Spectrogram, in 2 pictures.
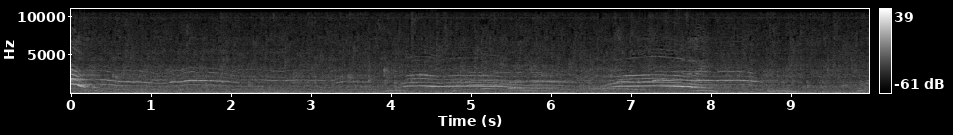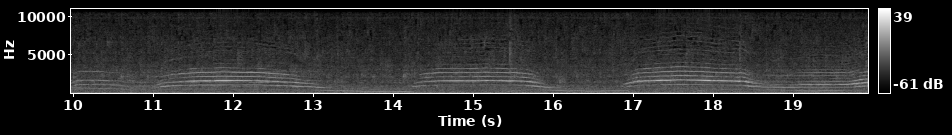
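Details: In heat, a female domestic cat vocalizes repeatedly: a series of arched, wailing meows every two to three seconds, interspersed with lower descending moans and a faint steady hum in the background.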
